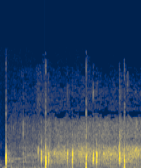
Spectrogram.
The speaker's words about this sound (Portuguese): Só merece palmas, só merece palmas.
